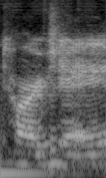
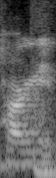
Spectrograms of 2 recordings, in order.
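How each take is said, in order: First: The word ends with a soft zh sound. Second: The word ends with a hard t sound.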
